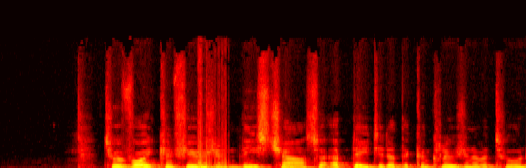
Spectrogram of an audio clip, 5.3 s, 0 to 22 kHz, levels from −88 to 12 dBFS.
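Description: Throughout, the speech sounds swirly and hollow with blurred consonant attacks and nothing above 17 kHz, likely generation loss from roughly seven AAC-LC passes at about 96 kbit/s.

From 1.98 to 2.29 s, just before "these charts are", a rigid metallic buzz at 200 Hz appears. This is robotic sound from repeated short buffers, likely a 5 ms block looped while roughly half the audio is skipped.

At 3.75 s, between "these charts are" and "at the", a sharp snap sits on top of the speech, likely an electrical switching spike picked up on the line.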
